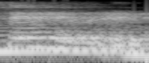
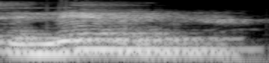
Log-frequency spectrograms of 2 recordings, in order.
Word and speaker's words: celebre: No es célebre ni celebré, es celebre. Mayor fuerza en qué sílaba? Mayor fuerza en la sílaba le.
